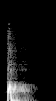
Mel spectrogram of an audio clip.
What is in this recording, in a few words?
fall; paoPaoLong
